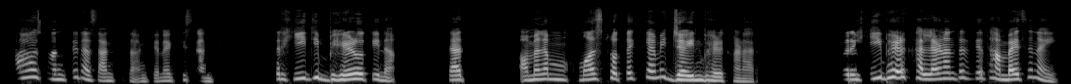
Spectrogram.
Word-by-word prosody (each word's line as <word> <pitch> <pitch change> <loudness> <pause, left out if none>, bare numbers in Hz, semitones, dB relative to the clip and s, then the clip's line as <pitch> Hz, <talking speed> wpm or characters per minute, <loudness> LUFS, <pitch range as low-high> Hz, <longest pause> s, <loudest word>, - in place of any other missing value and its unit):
हां, 320 +5 -2
सांगते 235 +1 -6
ना 250 -8 -3
सांगते, 170 -3 -7
सांगते, 145 0 -13
नक्कीच 170 +6 -10
सांगते. 140 -3 -11 0.5
तर 245 - -2
ही 275 +2 +2
जी 320 - +2 0.2
भेळ 225 +4 +6
होती 240 -2 +1
ना, 175 -5 -4 0.5
त्यात 210 +1 +4 0.6
आम्हाला 230 +4 +2 0.3
मस्ट 235 +5 +1
होत, 265 +1 -1
की 270 +4 -3
आम्ही 320 +2 0
जैन 205 -2 +6
भेळ 180 -3 +1
खाणार. 135 -3 -7 0.9
तर 230 - -1 0.2
ही 300 +3 +2
भेळ 310 +1 +5
खाल्ल्यानंतर 265 +4 +2
ते 280 - -5
थांबायचं 240 +4 +3
नाही. 175 - -4
235 Hz, 160 wpm, -23 LUFS, 200-275 Hz, 0.9 s, भेळ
